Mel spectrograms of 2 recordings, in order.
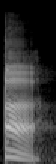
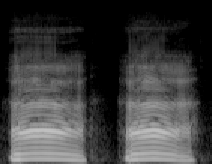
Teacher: kalau Hamzah a ada awalannya terdengar secara tegas ya suaranya itu terdengar secara tegas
